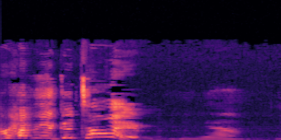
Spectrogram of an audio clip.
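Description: A young woman laughs loudly into a microphone.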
